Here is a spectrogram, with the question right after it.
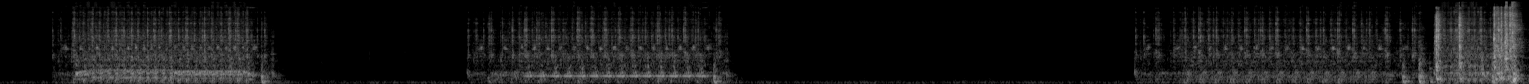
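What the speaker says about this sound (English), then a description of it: "I'm basically sewing, I don't know, about 1/8 of an inch away from the edge, top stitching." Domestic sewing machine top stitching a lapped zipper close to the fabric edge: three close bursts of rapid, steady needle clatter, each a couple of seconds long, separated by silent pauses, with a faint click at the end.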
